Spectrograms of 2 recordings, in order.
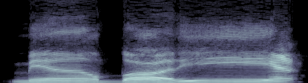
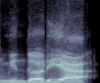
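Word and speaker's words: ضريع: Laisa lahum ta'amun illa min dhari'. Ini ainnya nih. Jangan min dharia dibacanya. Min dhari' gitu.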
